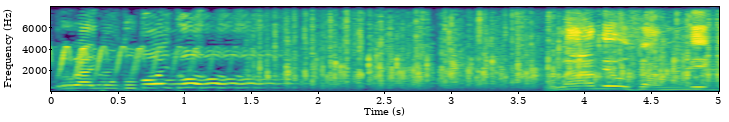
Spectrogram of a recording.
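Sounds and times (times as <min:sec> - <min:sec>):
speech: 0:00.1 - 0:01.7, 0:03.8 - 0:04.9
audience applause: 0:00.8 - 0:04.9.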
